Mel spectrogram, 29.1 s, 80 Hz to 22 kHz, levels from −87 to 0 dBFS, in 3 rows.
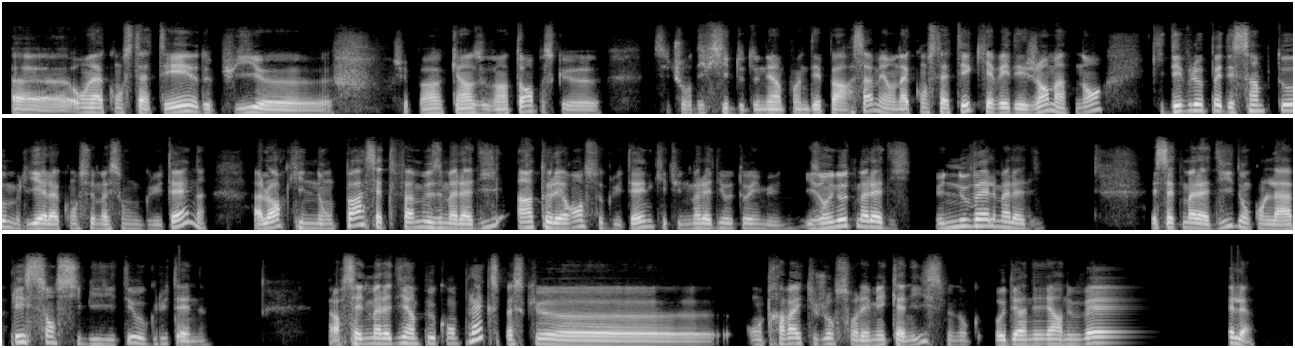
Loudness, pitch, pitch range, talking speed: -20 LUFS, 135 Hz, 120-160 Hz, 205 wpm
